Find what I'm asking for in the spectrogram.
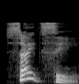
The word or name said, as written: sightsee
